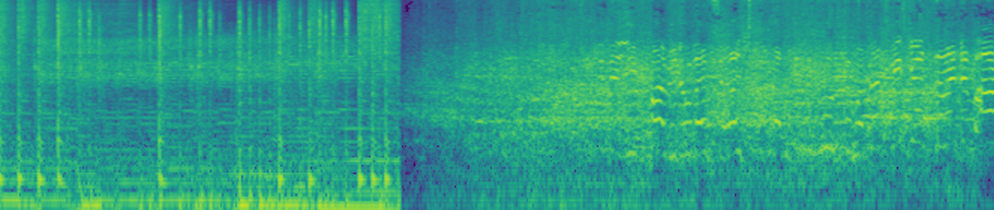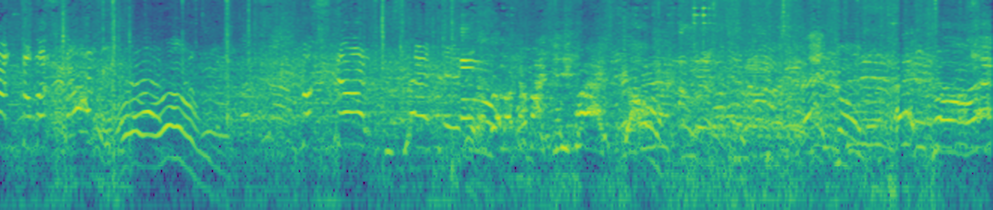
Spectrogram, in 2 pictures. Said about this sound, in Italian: Queste sono le grida di paura, di terrore, di rabbia delle persone accorse in Piazza Limonda subito dopo l'omicidio di Carlo Giuliani.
